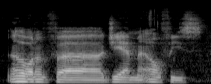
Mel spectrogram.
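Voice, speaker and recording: A man's voice: lowish voice, level tone, a little fast, fairly bright tone. A man giving a casual, conversational recap of a tabletop role-playing game as its host, often trailing off mid-sentence.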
